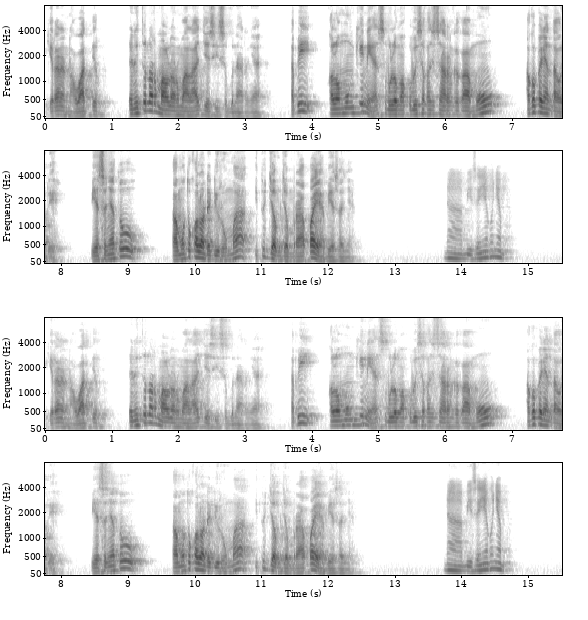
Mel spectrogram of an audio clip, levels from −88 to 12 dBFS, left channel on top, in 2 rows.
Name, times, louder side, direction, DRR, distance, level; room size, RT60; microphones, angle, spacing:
voice 1, 0.1-0.8 1.3-3.2 3.7-4.0 4.3-6.7 7.2-7.9 8.5-9.1 9.7-12.4, left 4 dB, 85° left, 1.0 m, -29 dB
voice 2, 4.4-4.8 13.8-14.7, right 2 dB, 35° right, 1.0 m, -38 dB
23.0 x 17.5 x 2.5 m
head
